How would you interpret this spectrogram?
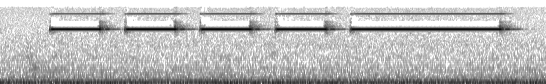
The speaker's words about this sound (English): And that's the diagnostic beeps, four short beeps and a long beep. I suppose if you're elderly, you may not even hear it. It's at such a high frequency, it wouldn't bother you.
